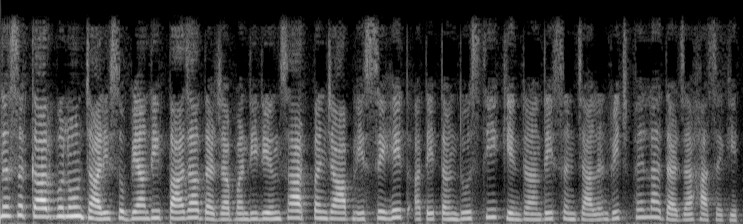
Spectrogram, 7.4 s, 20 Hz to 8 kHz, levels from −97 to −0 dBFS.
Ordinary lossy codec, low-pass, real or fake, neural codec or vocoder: none; 7.2 kHz; fake; codec, 24 kHz, 0.5 kbps, DualCodec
